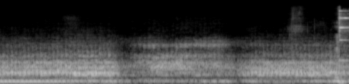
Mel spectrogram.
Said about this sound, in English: Penguin. No, it's a cheetah.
